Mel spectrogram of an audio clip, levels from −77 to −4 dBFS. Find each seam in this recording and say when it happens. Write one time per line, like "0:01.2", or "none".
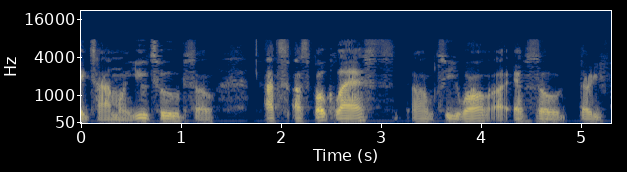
0:01.0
